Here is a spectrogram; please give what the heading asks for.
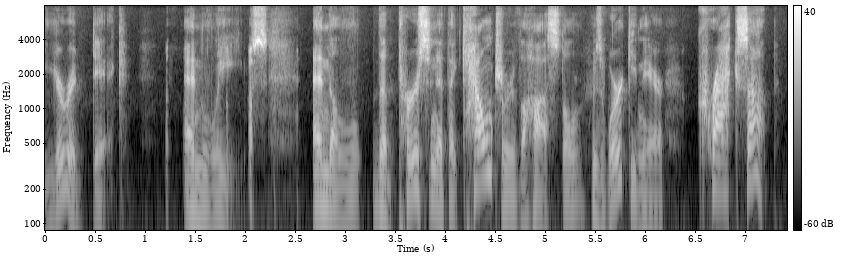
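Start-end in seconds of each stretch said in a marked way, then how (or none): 0.0-0.8 put-on smooth, flawless, native-sounding American English accent. Retelling what a hostel guest said before leaving: imitating a flawless American accent. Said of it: "in a flawless American accent".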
